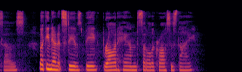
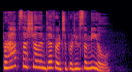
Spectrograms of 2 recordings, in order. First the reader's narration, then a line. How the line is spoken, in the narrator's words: he says happily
